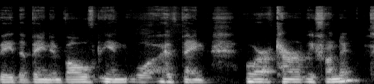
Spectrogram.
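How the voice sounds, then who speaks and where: In an Australian accent, a man speaks fairly quickly with a somewhat breathy, monotone, flat delivery. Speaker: finance executive. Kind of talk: interview. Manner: halting, with filler words.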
